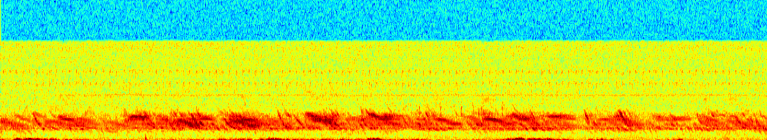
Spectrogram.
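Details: Purple martins calling on a sunny Sunday morning in central Ohio: a steady wash of creaky, gurgling chirps from several birds, broken by repeated low knocks and handling thuds.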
